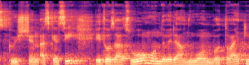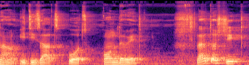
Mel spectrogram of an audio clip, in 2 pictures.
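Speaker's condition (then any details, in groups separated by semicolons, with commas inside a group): No condition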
